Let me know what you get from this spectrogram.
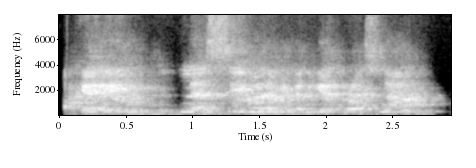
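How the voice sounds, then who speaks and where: A man's voice: a little high, level tone, normal speed, a bit bright, dull audio. A man moderating and asking clarifying questions informally. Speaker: host and moderator. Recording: echoey room, distant microphone.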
